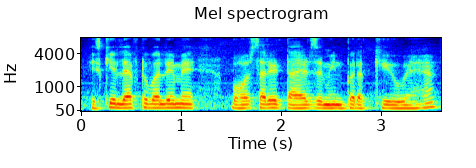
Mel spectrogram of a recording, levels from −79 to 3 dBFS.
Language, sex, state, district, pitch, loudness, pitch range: Hindi, male, Uttar Pradesh, Lalitpur, 145 Hz, -15 LUFS, 140-155 Hz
